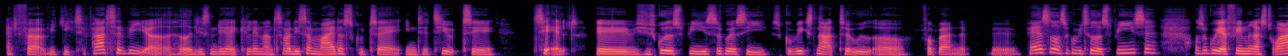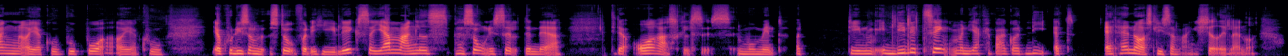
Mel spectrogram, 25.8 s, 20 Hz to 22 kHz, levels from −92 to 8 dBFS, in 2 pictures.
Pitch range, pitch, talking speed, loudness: 170-210 Hz, 185 Hz, 255 wpm, -22 LUFS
